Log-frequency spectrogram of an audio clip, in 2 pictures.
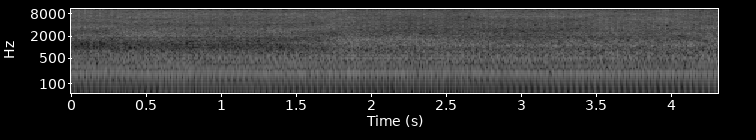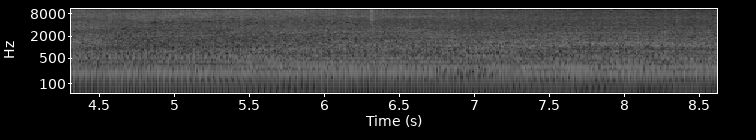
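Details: Curbside-found Weed Eater walk-behind mower running after a checkup (air filter loose, has oil); an impact had broken the flywheel key. It holds a steady, even single-cylinder buzz at constant speed with no surging or misfires, normal running; plan is carb tidy, rinse, oil change.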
